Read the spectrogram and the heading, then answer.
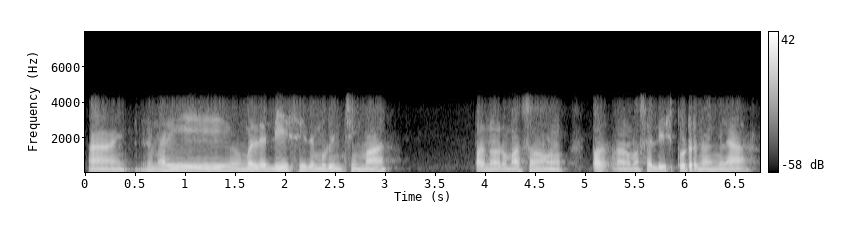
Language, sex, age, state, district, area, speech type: Tamil, female, 30-45, Tamil Nadu, Krishnagiri, rural, conversation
